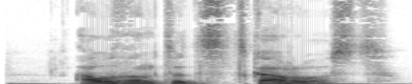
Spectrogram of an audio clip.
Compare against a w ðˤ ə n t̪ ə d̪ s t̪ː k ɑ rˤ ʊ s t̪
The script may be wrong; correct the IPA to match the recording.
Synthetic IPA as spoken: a w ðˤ ə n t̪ ə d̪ s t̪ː k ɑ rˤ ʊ s t̪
